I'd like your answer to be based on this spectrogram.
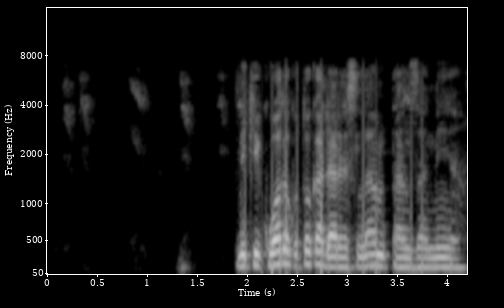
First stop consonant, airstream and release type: plain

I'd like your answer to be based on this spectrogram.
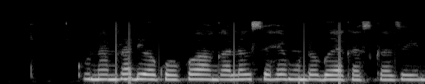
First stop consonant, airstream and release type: plain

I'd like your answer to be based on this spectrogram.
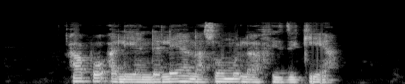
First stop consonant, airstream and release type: plain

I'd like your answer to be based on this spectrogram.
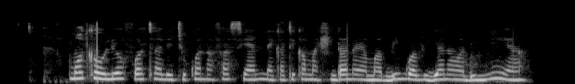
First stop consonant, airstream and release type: plain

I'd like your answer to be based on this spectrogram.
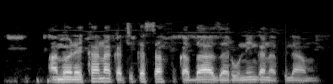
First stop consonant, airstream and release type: plain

